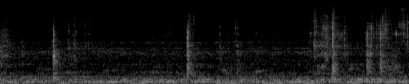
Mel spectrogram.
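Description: A handful of sharp, isolated clicks, about a second apart and closer together near the end, from a small hook grabber tool being handled and worked, over a faint low hum.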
